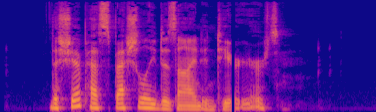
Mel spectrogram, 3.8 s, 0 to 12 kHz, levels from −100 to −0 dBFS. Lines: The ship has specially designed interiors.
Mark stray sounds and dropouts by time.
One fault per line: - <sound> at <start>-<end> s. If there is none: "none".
- dropout at 2.3-2.4 s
